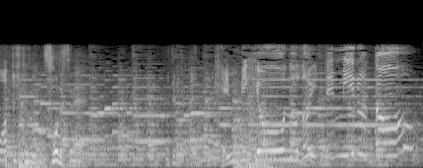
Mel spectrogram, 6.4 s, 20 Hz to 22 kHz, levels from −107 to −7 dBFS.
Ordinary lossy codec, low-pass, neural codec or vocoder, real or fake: none; 7.2 kHz; none; real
